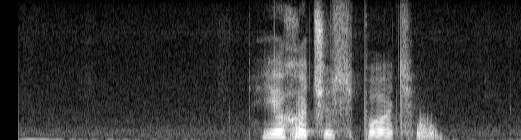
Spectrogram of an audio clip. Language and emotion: Russian, sad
